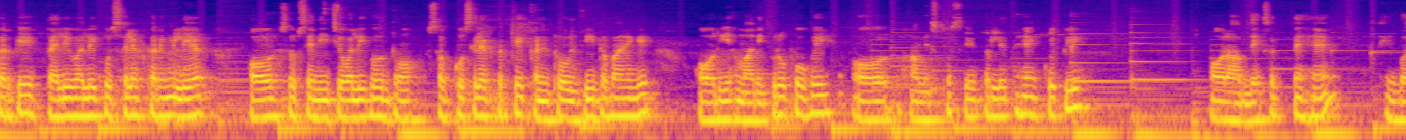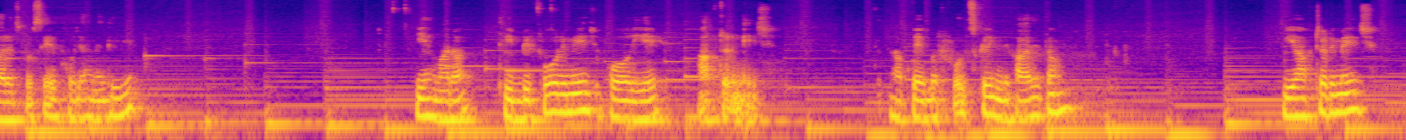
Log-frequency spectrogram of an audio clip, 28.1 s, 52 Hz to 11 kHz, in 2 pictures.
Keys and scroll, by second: 5.7 ctrl+g, 9.1 ctrl+s, 25.3 ctrl+KP_0.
